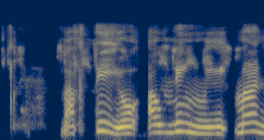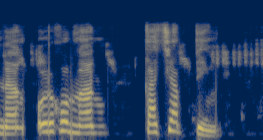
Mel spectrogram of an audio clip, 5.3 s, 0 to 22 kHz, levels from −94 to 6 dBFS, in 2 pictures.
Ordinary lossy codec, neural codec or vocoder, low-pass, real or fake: Opus, 64 kbps; autoencoder, 48 kHz, 128 numbers a frame, DAC-VAE, trained on Japanese speech; 10.8 kHz; fake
